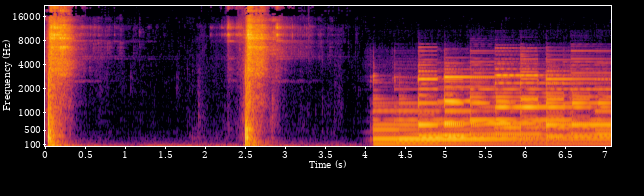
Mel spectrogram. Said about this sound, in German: Und den kann man, wenn man die ganze Kiste nimmt und die so auf den Boden knallt, dann macht es halt so. Und das waren dann quasi die Ketten. Rasselketten. Auf der linken Seite, nach dem Bär, kann man die hören. Kommen, glaube ich, zweimal.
